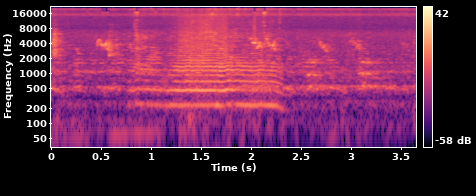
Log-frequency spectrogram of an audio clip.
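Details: Buzzing of bees. A quiet background hum swells into a loud, close drone in the middle, steady and slightly falling in pitch, then fades back to a softer murmur.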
